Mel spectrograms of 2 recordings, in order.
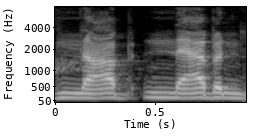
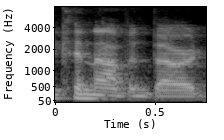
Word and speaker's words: Knabenbauer: I would have thought it was Knabenbauer. Yeah, a lot of people would, but it's actually Knabenbauer, just like it's Knife and Kano.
